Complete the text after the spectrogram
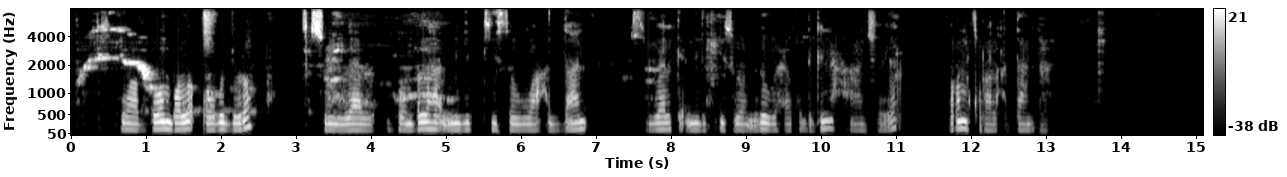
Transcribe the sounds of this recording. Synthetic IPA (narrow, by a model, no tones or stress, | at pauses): wɑːbɔːmbɐlɔɔɣʊt͡ʃɪɾɔ | sʊlwaːlbɔːmbɐlɐɦɐmɪðɪb̚kʰiːsɐwɑːʕɑd̪aːn | sʊlwaːlkʰɐ̰mɪðɪb̚kʰiːswɑːmʊ̰ðɔwwɑħɑːkʰʊɖɪɡɪnħɑːnʃɐ̰jɐr | fʊɾɐnqʊɾaːlʕɑd̪aːnɐh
